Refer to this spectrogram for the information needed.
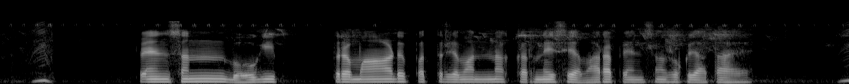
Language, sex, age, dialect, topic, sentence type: Hindi, male, 25-30, Kanauji Braj Bhasha, banking, statement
